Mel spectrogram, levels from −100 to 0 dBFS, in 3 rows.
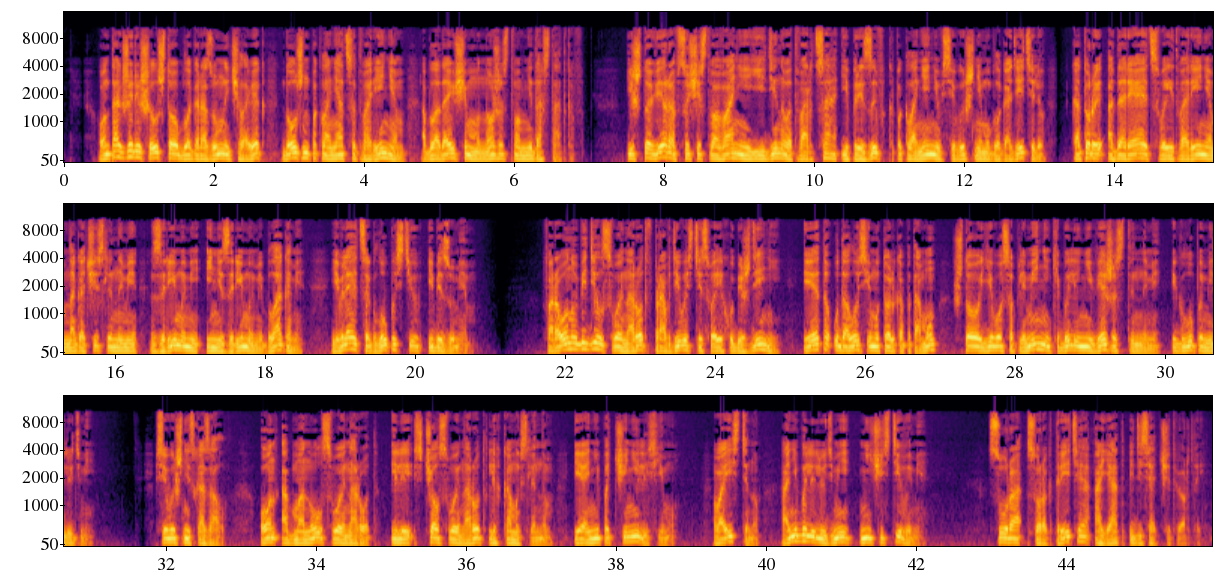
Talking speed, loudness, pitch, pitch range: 110 wpm, -11 LUFS, 100 Hz, 90-110 Hz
